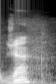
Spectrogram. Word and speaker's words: Jean: It's the French Jean, not the English one. Okay, so Jean, well, I'll remember that.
